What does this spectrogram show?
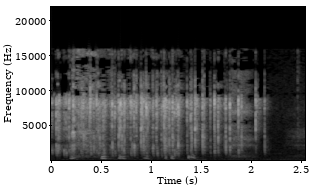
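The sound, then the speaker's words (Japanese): A quick run of hand claps, roughly a dozen sharp, crisp slaps in a fast, steady rhythm lasting about two seconds, then stopping abruptly. No one speaks. “誕生日なので奮発して拍手を2回しました”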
